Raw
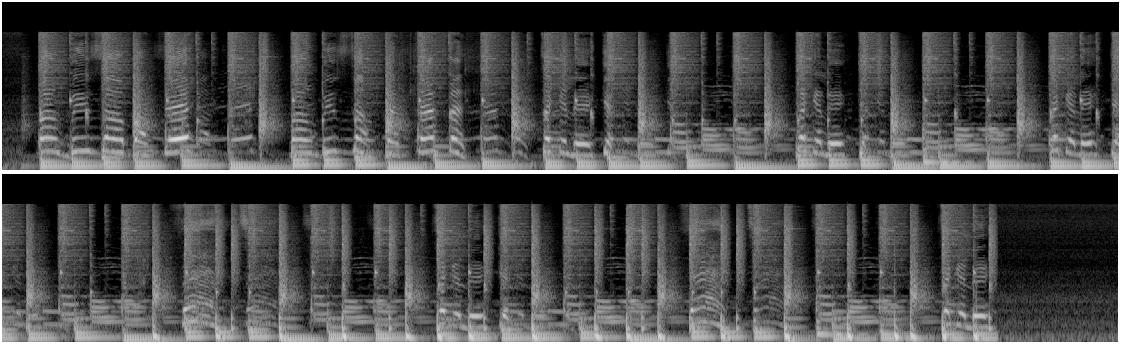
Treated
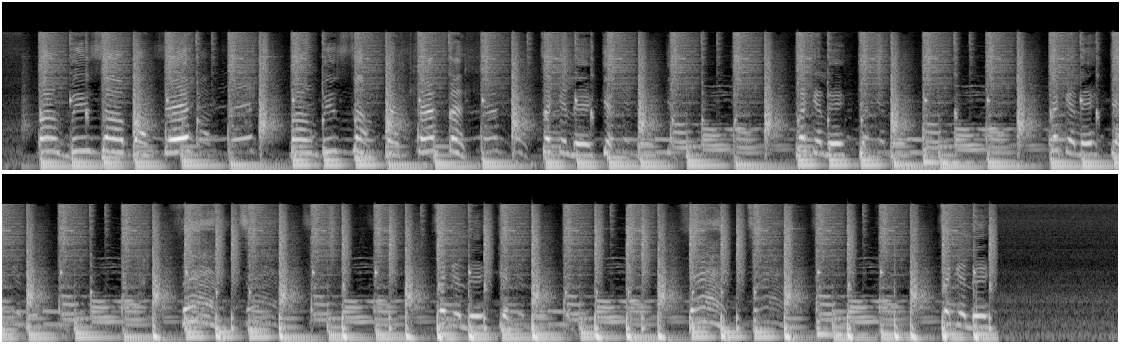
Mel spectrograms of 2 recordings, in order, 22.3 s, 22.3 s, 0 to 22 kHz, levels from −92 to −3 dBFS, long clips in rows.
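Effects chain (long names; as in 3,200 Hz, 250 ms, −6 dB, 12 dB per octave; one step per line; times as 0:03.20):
high-pass filter 59 Hz
level +8.5 dB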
